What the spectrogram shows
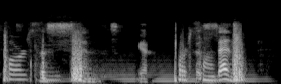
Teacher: you'll see the stress isn't on per, it's on cent. Percent. Yeah.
